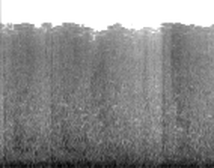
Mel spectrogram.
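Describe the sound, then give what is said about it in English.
A series of explosions rips apart a dirt road in a forest, heard as loud, continuous, deep booming and rumbling. The blasts blur into one sustained roar rather than separate bursts. “a fast series of strident explosions ripped apart the dirt road”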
